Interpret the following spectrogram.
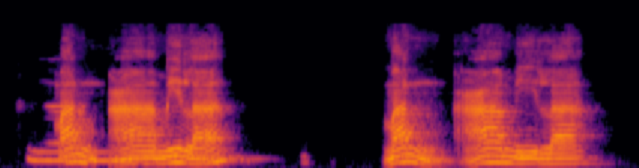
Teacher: Nun sukun bertemu dengan huruf ain. Bacaan izhar dibaca jelas. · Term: idhar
